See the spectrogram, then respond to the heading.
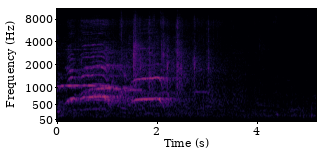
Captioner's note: cheering and applauding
